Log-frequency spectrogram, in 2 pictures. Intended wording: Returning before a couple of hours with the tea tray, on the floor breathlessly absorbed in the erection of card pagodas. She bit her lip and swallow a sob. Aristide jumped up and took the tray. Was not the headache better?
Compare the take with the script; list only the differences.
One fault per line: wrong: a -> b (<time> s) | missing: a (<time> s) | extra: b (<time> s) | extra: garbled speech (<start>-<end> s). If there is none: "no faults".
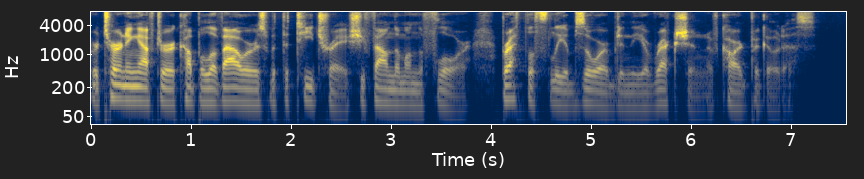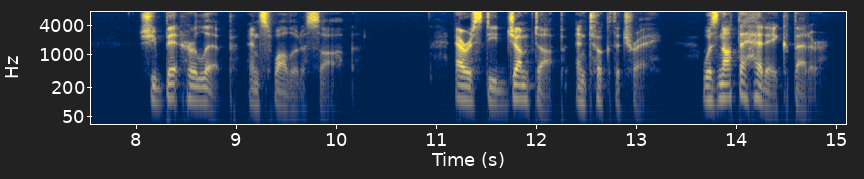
wrong: before -> after (0.5 s)
extra: she found them (2.6 s)
wrong: swallow -> swallowed (9.3 s)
